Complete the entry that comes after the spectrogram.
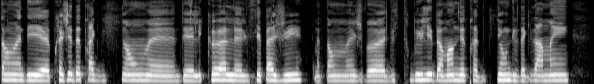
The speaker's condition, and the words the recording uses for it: Deafness. Fait que c'est ça que le problème avec les gens en société, avec une personne malentendante comme moi, qui est capable de parler, capable de communiquer, ben oui.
